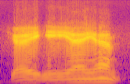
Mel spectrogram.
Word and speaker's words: Jean: Now look, how do you spell the French name, Jean? J E A N. And how do you pronounce that in English? Jean.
